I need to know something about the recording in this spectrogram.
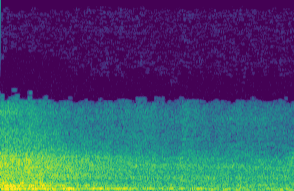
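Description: Faint scratching of chalk on a blackboard as a word is written, over quiet room noise.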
